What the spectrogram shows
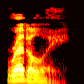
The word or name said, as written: readily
